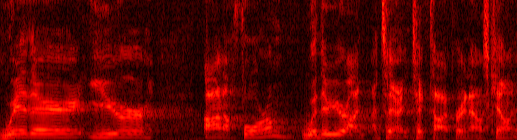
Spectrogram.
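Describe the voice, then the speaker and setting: A man talks loudly in an animated tone, with audible room echo. His pitch is high with ordinary variation, and his pace is moderate. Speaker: aquarium business owner. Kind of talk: panel discussion.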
